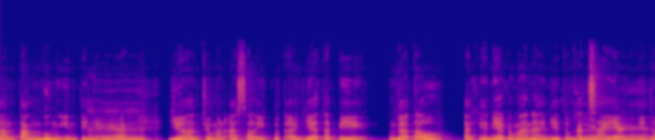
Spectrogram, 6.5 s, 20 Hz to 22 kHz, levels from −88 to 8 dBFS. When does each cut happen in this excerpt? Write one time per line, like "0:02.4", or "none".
none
